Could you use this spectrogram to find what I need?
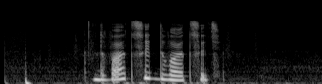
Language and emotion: Russian, neutral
